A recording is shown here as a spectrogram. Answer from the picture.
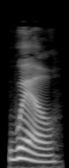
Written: will

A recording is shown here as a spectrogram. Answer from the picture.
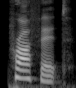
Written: profit

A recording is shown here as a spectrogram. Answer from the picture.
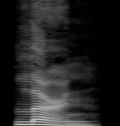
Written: learn

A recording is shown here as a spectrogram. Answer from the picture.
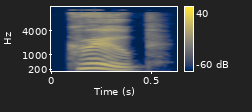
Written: group

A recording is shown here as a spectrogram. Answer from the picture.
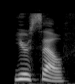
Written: yourself

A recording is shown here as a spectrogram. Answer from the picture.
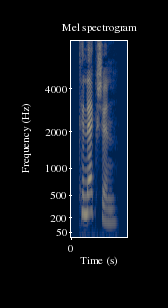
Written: connection

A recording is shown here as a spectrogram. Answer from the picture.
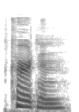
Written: curtain

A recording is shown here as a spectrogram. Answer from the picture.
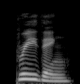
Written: breathing

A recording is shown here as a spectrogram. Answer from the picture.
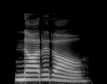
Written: not at all

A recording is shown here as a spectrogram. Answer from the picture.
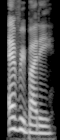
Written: everybody

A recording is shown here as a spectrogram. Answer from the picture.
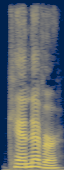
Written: can never

